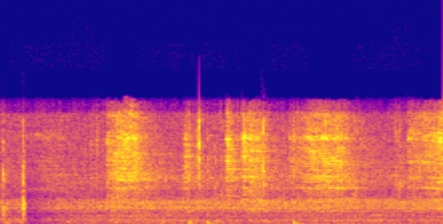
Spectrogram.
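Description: Handling noise: rubbing and scraping with a sharp click near the start and a few small clicks around the middle, as an auxiliary audio cable plug and a small music player are handled and connected.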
